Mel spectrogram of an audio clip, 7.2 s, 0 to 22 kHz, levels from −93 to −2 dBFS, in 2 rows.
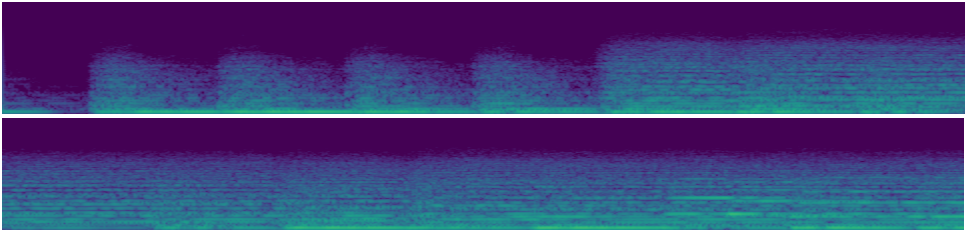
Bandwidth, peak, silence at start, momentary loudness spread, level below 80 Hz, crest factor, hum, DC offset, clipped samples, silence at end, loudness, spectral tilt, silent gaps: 6.4 kHz; -26 dBFS; 0 s; 7 LU; -66 dBFS; 12 dB; none; under 0.1%; under 0.1%; 0 s; -41 LUFS; -8.5 dB/octave; none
